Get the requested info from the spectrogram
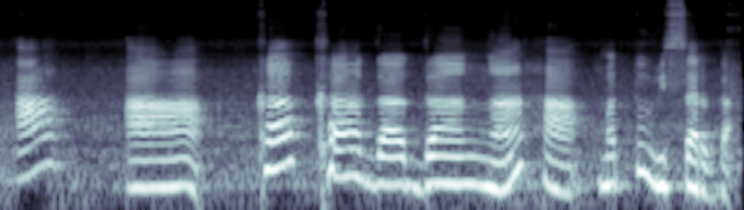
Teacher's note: ಈ ಅಕ್ಷರಗಳು ಕಂಠದಲ್ಲಿ ಹುಟ್ಟುವಾದ್ದರಿಂದ ಅದನ್ನು ನಾವು ಕಂಠ್ಯ ವರ್ಣಗಳು ಅಂತ ಹೇಳುವಂತದ್ದು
